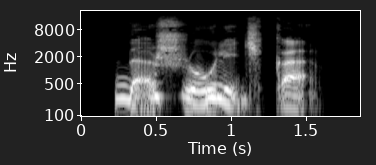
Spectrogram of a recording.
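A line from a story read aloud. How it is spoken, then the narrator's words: Cooing fat man. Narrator (Russian): заворковал толстяк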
